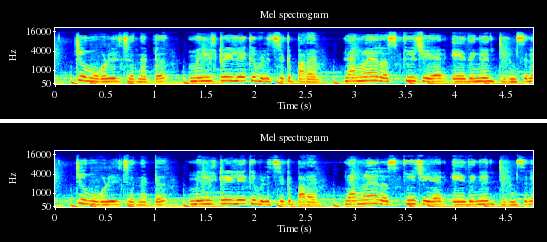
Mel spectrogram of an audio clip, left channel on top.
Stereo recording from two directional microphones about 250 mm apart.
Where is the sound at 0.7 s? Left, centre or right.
Left.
